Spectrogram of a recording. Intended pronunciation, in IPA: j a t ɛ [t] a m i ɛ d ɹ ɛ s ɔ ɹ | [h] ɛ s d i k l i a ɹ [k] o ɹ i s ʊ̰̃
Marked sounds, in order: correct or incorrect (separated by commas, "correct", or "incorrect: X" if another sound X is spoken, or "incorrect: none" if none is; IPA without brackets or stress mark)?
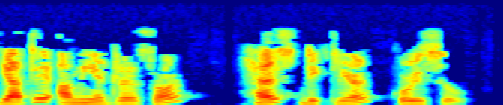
incorrect: ʔ, correct, correct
